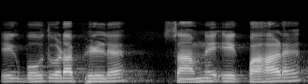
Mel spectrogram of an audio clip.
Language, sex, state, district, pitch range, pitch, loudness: Hindi, male, Jharkhand, Deoghar, 140-150 Hz, 145 Hz, -18 LUFS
